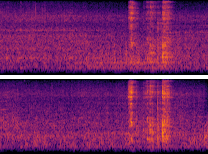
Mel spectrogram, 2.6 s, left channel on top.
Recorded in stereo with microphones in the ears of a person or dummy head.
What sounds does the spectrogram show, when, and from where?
1.6 s cutlery clinking: 45° right (ahead or behind), 0.8 m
